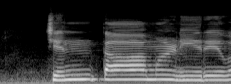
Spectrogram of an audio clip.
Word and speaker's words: चिंतामणिरिव: तो यहाँ पर देखें चिंतामणि रिव, इस प्रकार से इसको बोलना है, मणि रिव, इस प्रकार से।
